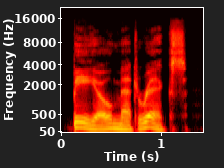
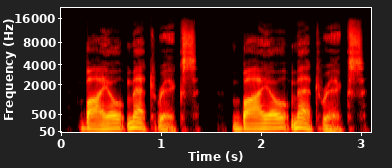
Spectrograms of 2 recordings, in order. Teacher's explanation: The correct stress is biometrics. The emphasis is on met.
